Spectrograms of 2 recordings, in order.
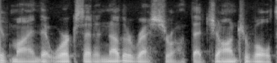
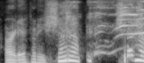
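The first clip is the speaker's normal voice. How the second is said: urgent hushing; 13 semitones higher, much faster than usual. Retold or imitated. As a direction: frantically order everyone to shut up. Hushing friends as phone rings.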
